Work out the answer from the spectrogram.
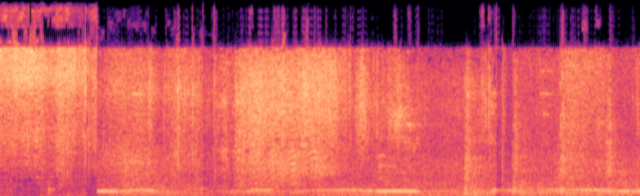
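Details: Caged pet doves calling in the morning, giving low, steady coos with slight rises, repeated in bursts after an opening second of noise, with a short pause near the middle.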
